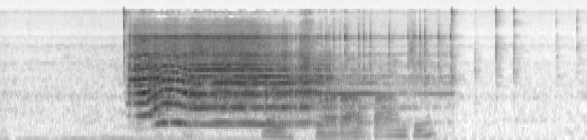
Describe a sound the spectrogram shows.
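A loudspeaker gives a loud wavering electronic tone that slides in pitch.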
